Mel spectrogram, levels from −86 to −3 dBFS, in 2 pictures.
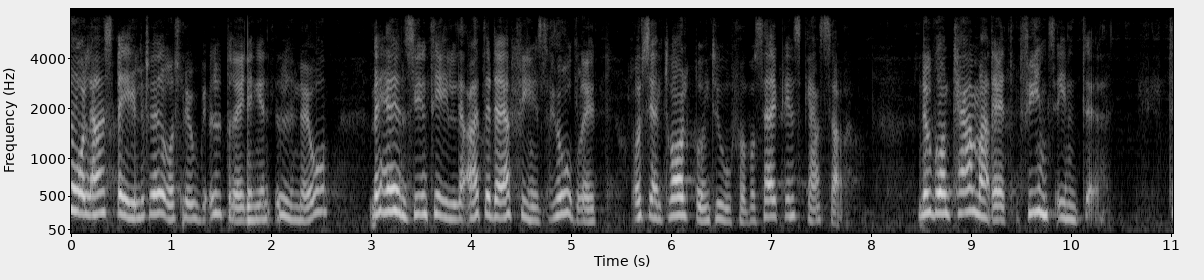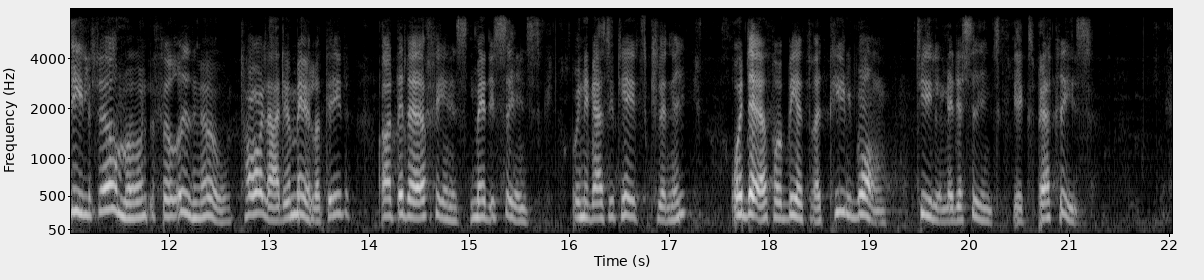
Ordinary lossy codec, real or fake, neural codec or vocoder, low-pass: none; fake; codec, 24 kHz, 1.5 kbps, HILCodec; 7.2 kHz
